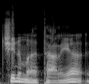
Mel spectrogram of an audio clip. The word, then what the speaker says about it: Cinema Italia: It's called Cinema Italia, or Cinema Italia, if I give it the proper Italian pronunciation,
